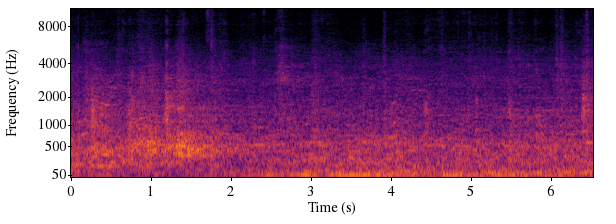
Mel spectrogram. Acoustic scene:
crowded indoor space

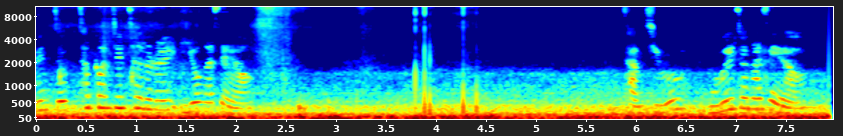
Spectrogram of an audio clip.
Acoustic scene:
car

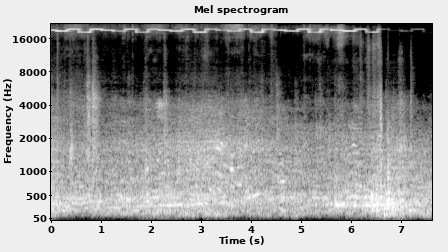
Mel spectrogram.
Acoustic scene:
bus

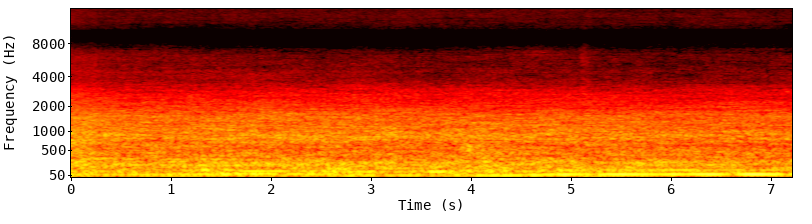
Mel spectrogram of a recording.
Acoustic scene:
street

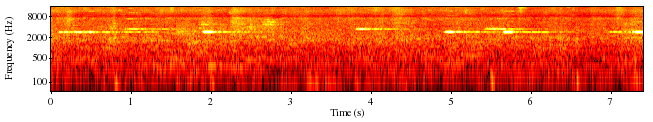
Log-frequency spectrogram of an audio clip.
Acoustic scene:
subway station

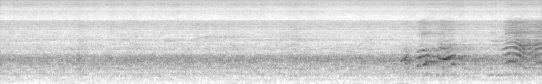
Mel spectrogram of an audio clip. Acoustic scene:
park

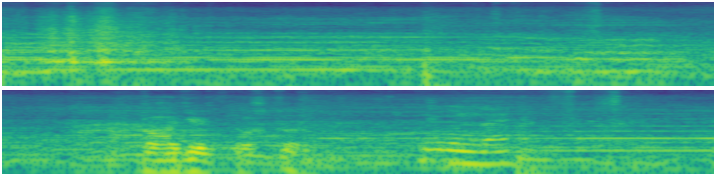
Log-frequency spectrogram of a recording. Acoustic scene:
cafe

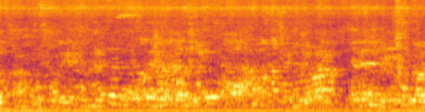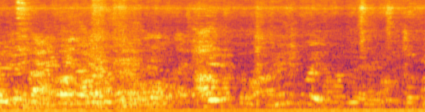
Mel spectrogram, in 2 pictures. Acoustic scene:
crowded indoor space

